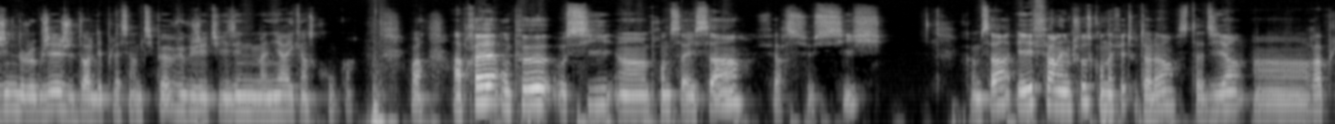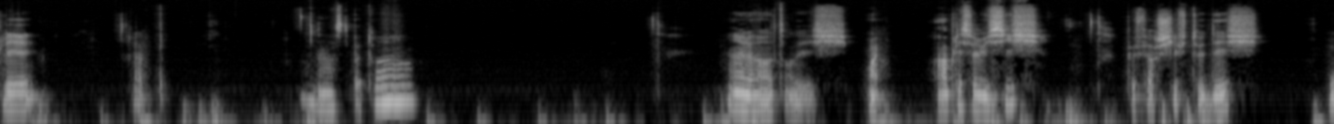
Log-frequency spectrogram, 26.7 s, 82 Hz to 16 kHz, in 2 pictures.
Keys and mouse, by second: 0.5 c, 1.8 click, 2.3-4.1 middle drag, 4.1 KP_3, 5.1 Tab, 5.7 click, 6.3 shift+click, 7.2 c, 7.9 click, 9.4 Tab, 10.0 click, 10.2-13.0 ctrl+middle drag, 13.0 click, 13.8-17.5 shift+middle drag, 17.5 click, 18.1 click, 18.6 click, 19.3 click, 20.3 click, 20.8 click, 22.8 click, 23.3-26.5 shift+middle drag, 25.1 shift+d, 26.5 click.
